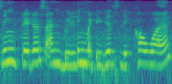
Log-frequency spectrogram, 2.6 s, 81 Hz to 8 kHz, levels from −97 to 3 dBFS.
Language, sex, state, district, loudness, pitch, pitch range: Hindi, female, Uttar Pradesh, Gorakhpur, -17 LUFS, 250 Hz, 240-260 Hz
